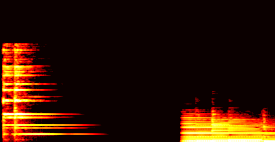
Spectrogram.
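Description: A bright bell-like 'ding' sound effect rings once and fades out within under a second, the chime of a subscribe-button bell animation. About a second and a half in, background music with plucked guitar begins.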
